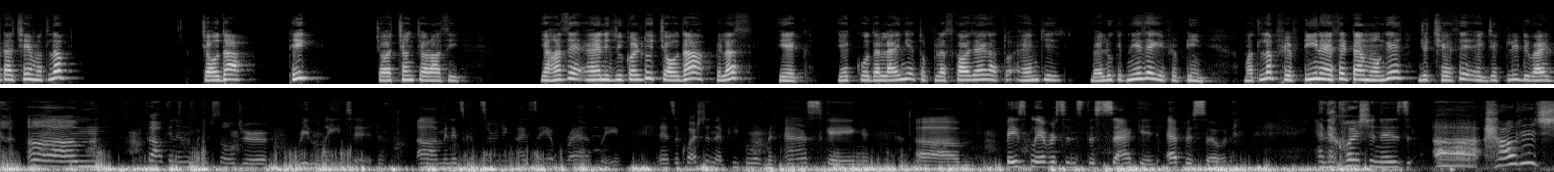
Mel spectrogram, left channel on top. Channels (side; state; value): both; different; correlation 0.00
